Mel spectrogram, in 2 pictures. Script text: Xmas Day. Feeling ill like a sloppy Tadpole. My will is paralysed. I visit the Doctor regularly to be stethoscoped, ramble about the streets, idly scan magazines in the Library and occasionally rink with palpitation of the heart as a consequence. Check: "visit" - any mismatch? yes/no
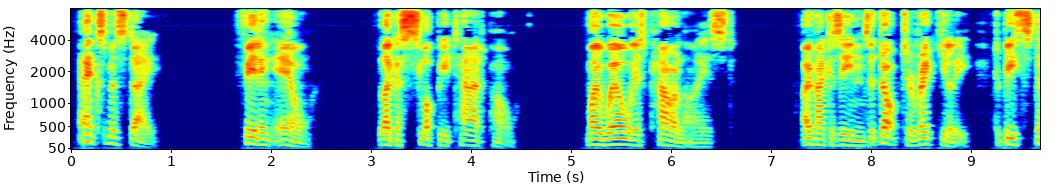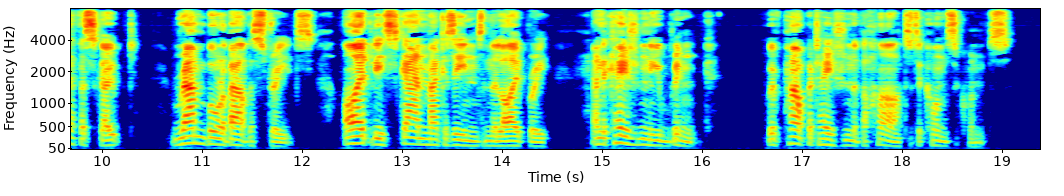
yes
